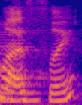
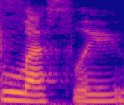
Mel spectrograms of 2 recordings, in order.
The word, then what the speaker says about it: Leslie: i'm britain and i'm leslie leslie and we're it's leslie with an s not a z as britain will pronounce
